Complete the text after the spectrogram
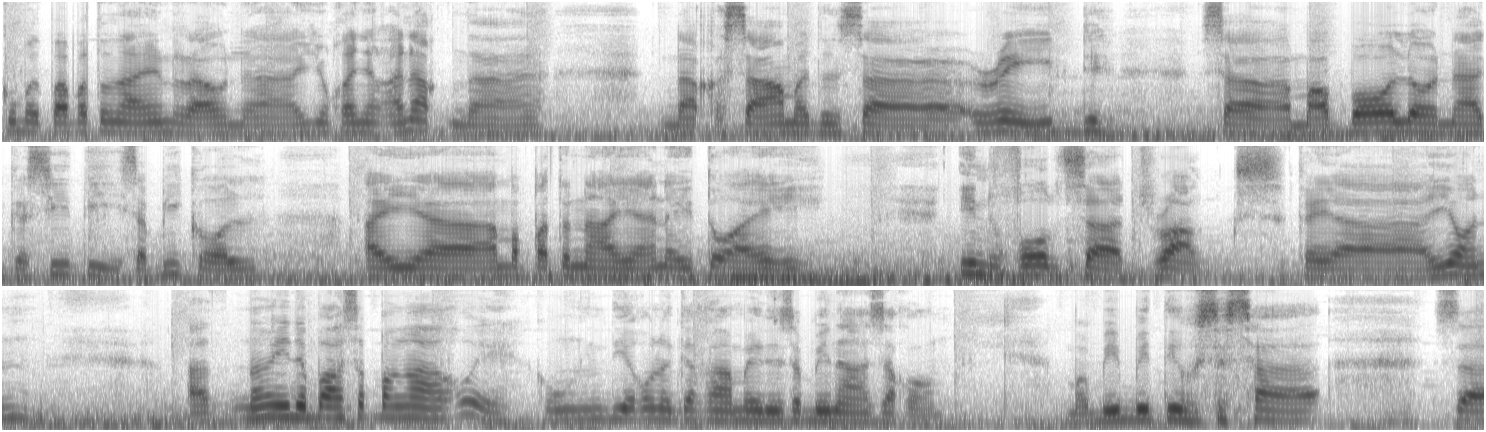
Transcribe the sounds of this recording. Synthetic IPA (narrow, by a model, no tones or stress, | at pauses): kʊmɐpapɐt̪ʊnaːjɐnɾawnɐjʊŋkɐɲːaŋɐnak̚nɐ | nɐkɐsaːmɐd̪ʊnsɐɹɛjd̪ | sɐmɐbo̞lo̞naɡɐsit̪isɐbikol | ʔɐjamɐpɐt̪ʊnaːjɐnːɐʔɪt̪o̞ʔɐj | ɪnvolvd̪sɐd̪ɹaɡ̚skɐjajo̞n | ʔɐt̪̚nɐmɐjnɐbaːsɐpɐŋaɐko̞ɛkʊŋhɪnd̪iʔɐko̞nɐɡ̚kɐkaːmɐjd̪ʊnsɐbɪnaːs̬ɐko̞ | mɐɡ̚bibɪt̪iwsɐsɐ | sɐ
